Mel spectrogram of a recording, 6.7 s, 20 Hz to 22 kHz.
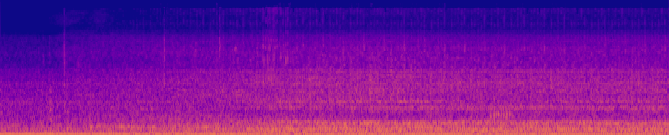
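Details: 2012 Jeep Liberty 3.5 L V6, after fixing a coolant leak (untorqued radiator bleed plug) that soaked the engine bay and caused cylinder 1 and 5 misfires: smooth, even idle with steady rumble, no miss or stumble.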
